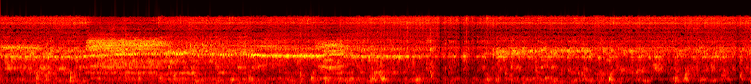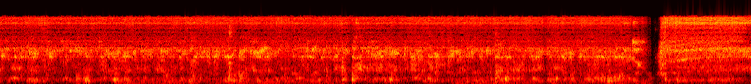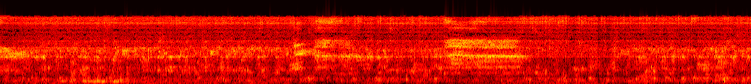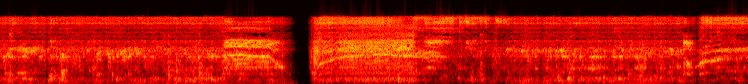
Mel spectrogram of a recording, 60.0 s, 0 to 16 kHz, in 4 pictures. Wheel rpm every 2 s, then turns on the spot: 160, 160, 160, 160, 160, 160, 160, 160, 160, 160, 160, 160, 160, 130, 120, 160, 160, 160, 170, 160, 160, 160, 160, 160, 160, 90, 150, 160, 160, 140.
none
